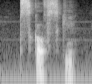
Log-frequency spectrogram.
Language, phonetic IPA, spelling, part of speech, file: Polish, [ˈpskɔfsʲci], pskowski, adjective, Pl-pskowski.ogg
